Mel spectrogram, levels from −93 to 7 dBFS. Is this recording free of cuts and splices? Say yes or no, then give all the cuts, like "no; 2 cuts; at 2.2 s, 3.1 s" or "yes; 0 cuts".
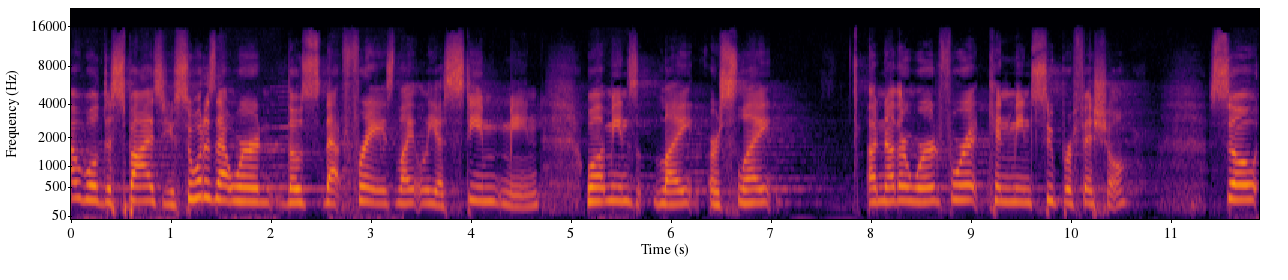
yes; 0 cuts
